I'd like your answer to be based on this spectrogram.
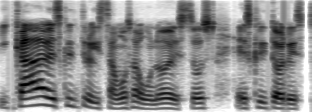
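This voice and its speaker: A man with an unremarkable speaking voice talks at a moderate pace with lively intonation. The sound is dry and close with no echo, over a quiet background. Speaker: podcast host. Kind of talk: podcast introduction.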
